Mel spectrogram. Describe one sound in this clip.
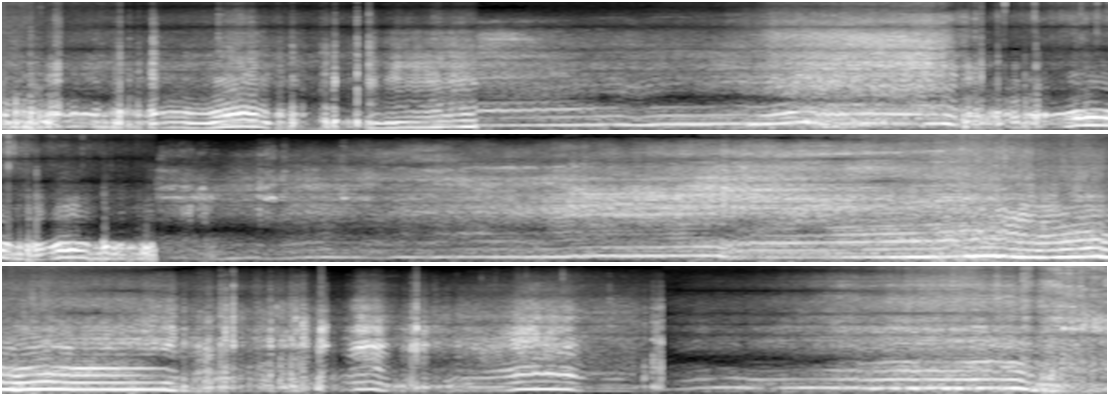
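A rally car engine revs hard and roars past, its pitch rising and falling with gear changes.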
